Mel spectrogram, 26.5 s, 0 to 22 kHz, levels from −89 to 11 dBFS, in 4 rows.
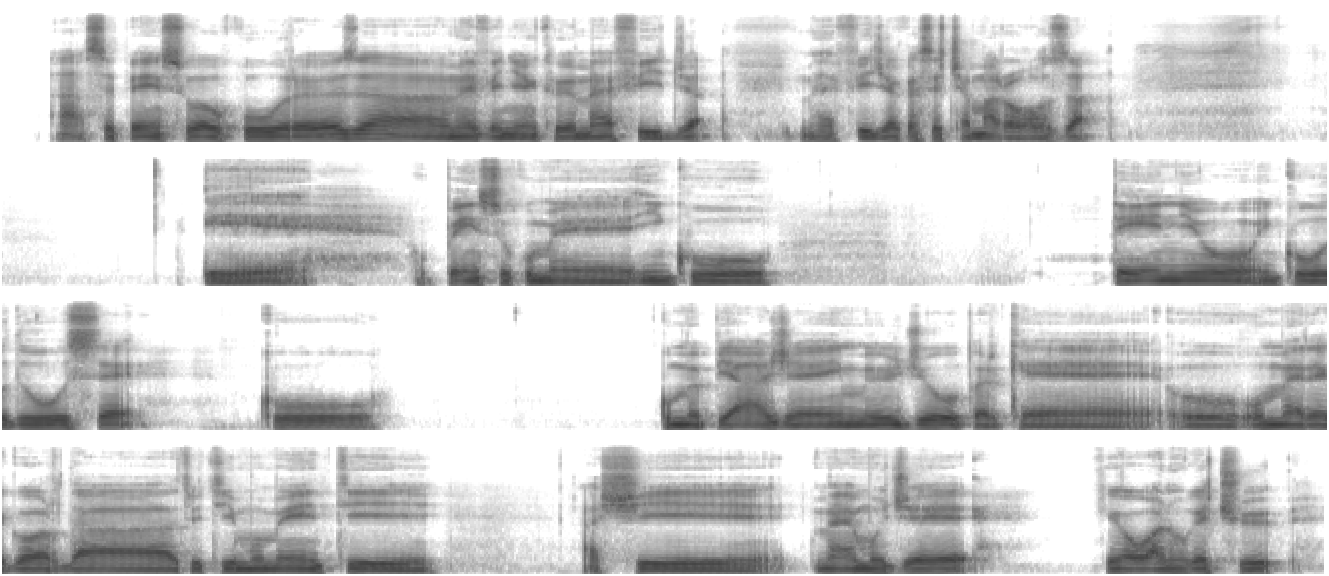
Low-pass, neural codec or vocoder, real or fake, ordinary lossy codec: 14.4 kHz; none; real; none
